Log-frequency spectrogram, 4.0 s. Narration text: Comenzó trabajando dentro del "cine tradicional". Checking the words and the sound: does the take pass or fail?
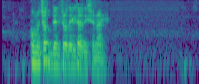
fail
